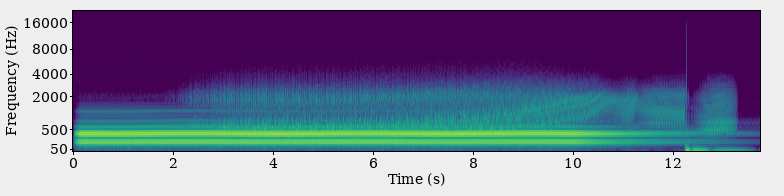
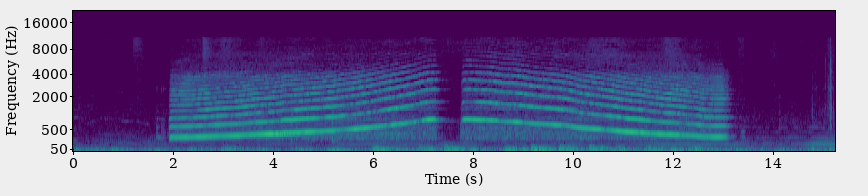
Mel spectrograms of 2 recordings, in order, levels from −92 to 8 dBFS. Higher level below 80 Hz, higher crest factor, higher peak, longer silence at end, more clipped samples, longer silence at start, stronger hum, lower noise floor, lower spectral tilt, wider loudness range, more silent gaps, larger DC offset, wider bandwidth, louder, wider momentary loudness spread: about the same, -54 dBFS vs -52 dBFS; second, 8 dB vs 14 dB; first, -6 dBFS vs -22 dBFS; first, 0.55 s vs 0 s; neither; about the same, 0 s vs 0.05 s; neither; second, -50 dBFS vs -61 dBFS; first, -13 dB/octave vs -4.5 dB/octave; about the same, 7 LU vs 5 LU; neither; neither; second, 2.8 kHz vs 11.5 kHz; first, -13 LUFS vs -36 LUFS; about the same, 8 LU vs 7 LU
